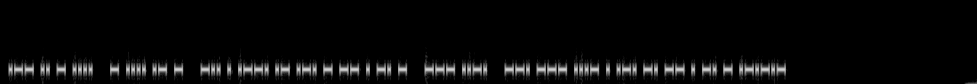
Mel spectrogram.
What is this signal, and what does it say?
Morse code, heard as a keyed tone, about 46 wpm, 700 Hz. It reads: WITH THAT DEPARTMENT OF GOVERNMENT.
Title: Sentences from Top 1000 Words - Review Part 5 - 45wpm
